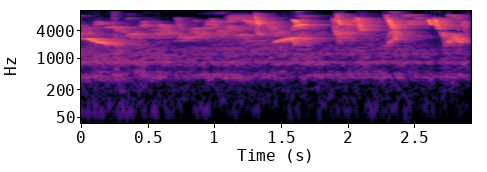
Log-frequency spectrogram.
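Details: Saffron finch named Tormento in nonstop song: a quick string of high, sharp, slurred chirps and rising sweeps, growing busier and louder toward the end, over a faint low background hum.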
